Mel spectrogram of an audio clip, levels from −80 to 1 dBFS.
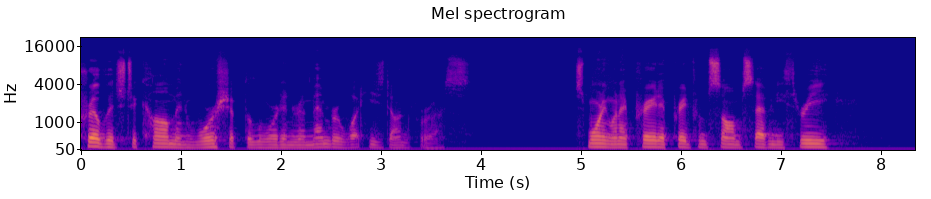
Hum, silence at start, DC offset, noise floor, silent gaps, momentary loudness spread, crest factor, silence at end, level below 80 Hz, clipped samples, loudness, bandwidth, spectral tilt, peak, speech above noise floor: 60 Hz at -65 dBFS; 0 s; under 0.1%; -67 dBFS; none; 15 LU; 22 dB; 0.85 s; -66 dBFS; under 0.1%; -37 LUFS; 16 kHz; -4.5 dB/octave; -16 dBFS; 30 dB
